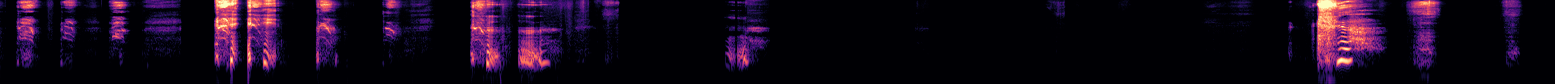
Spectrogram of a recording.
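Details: Acted scenario of a person sick with an awful cold, maybe flu, with fever: bursts of short coughs and throat clearing, then a loud sneeze and further coughs.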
